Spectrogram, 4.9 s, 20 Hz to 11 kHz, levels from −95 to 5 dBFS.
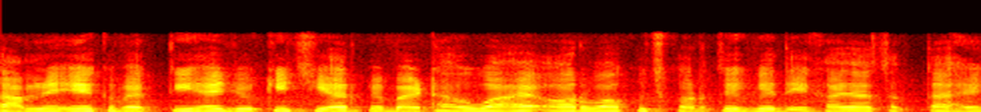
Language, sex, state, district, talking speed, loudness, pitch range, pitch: Hindi, male, Goa, North and South Goa, 245 wpm, -18 LUFS, 185-200 Hz, 190 Hz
